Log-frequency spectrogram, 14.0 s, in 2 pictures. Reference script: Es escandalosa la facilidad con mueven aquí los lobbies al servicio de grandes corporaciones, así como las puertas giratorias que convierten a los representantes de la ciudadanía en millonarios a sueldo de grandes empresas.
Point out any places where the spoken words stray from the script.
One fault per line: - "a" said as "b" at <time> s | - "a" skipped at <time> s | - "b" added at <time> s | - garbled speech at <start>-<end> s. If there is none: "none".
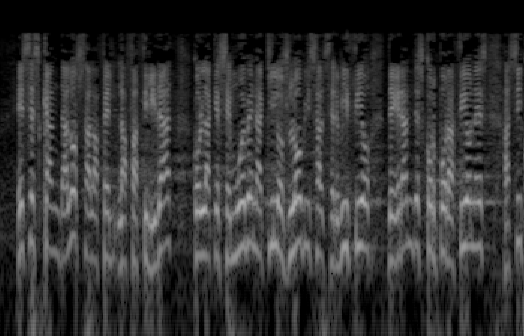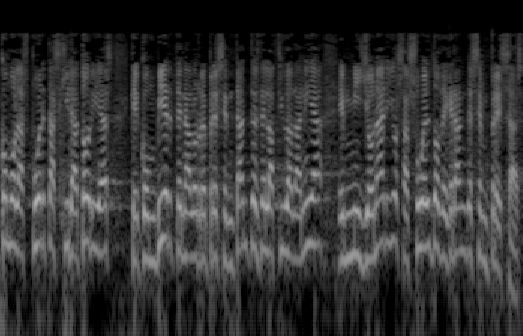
- "la que se" added at 2.7 s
